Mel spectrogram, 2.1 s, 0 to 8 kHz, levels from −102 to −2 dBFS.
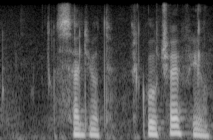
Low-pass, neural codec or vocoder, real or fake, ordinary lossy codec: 7.2 kHz; none; real; none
